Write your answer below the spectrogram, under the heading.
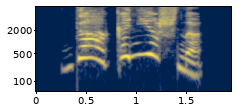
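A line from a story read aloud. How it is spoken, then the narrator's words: Joyful reply. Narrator (Russian): радостно ответила Элизабет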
